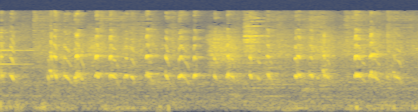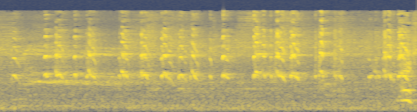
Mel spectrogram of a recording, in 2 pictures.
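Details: Pet cockatiel chatters with a rapid string of harsh, scratchy chirps and squawks, broken by one brief rising whistle midway, a funny noise, with music in the background.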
